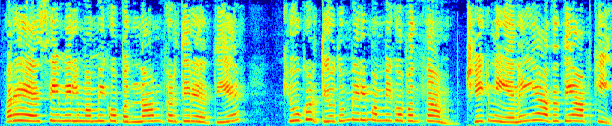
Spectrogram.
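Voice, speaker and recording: A woman's voice: very high-pitched, monotone, pushed and bright, voice pushed down. Woman doing a snappy spiteful sister-in-law. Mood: accusing. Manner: snappy, quick, accusing. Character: spiteful young sister-in-law, sharp-tongued.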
